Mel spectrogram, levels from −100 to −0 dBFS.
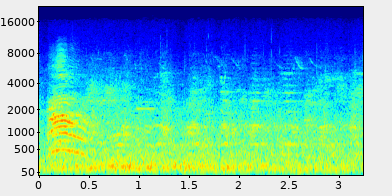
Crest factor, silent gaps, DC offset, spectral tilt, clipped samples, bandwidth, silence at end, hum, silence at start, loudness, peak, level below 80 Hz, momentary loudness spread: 20 dB; none; under 0.1%; -5.5 dB/octave; under 0.1%; 16 kHz; 0 s; none; 0 s; -31 LUFS; -10 dBFS; -48 dBFS; 11 LU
